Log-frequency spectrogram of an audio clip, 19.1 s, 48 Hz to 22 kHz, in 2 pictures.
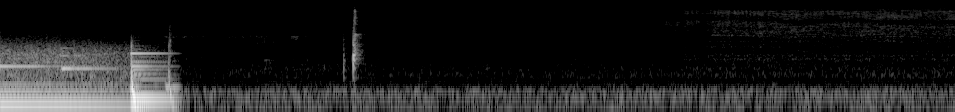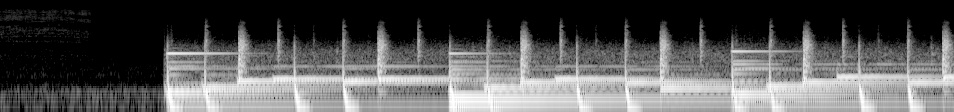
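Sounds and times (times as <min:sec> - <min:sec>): quiet hiss: 0:00.4 - 0:11.2.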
